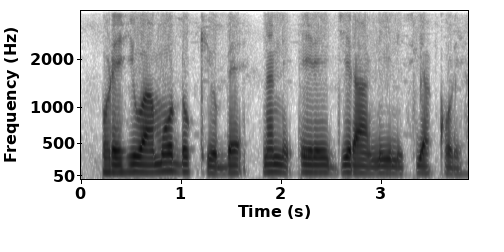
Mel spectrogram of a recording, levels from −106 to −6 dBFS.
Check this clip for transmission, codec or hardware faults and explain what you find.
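Two kinds of transmission fault are audible in this speech clip. The audio also has no content above 4 kHz, which points to a narrowband telephone codec such as G.711.

Comfort noise in place of the background appears from 0.00 to 0.22 s and from 1.68 to 1.82 s, between "wa mũndũ kĩũmbe" and "na nĩ ĩrĩ njĩra". The real background, about 43 dB below the speech peaks, turns into a flat, featureless hiss about 4 to 5 dB quieter. The likely cause is discontinuous transmission, with the receiver synthesising noise during pauses.

Sound dropped by the voice detector occurs at 2.18 to 2.20 s, between "mũndũ kĩũmbe na nĩ" and "ĩrĩ njĩra", and at 3.32 to 3.36 s, after "na nĩ ĩrĩ njĩra". About 20 ms of speech is lost each time and replaced by steady noise, heard as a brief clipped gap. This is likely the sender's detector mistaking speech for background.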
